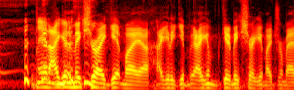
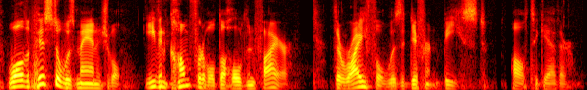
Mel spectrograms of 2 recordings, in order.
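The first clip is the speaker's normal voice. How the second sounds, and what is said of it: Dramatic narration voice. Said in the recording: “dramatic voice”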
